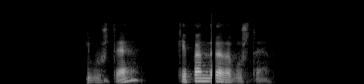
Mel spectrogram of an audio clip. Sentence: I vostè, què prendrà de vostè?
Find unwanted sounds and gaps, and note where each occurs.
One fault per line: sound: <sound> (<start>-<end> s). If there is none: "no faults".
sound: dropout (2.1-2.2 s)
